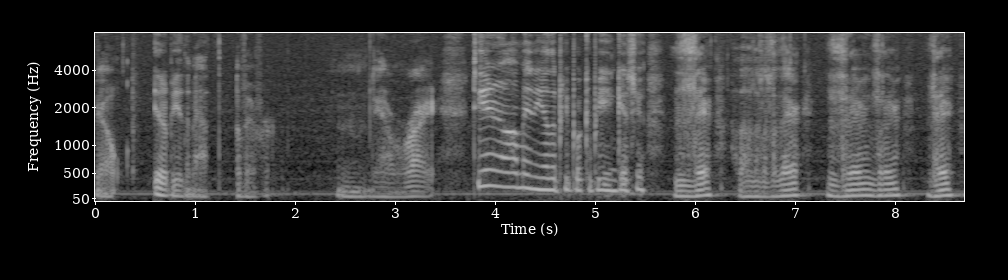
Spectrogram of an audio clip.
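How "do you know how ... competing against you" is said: high fast rant. Real, not acted.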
